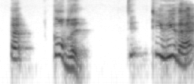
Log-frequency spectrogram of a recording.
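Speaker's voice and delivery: very high, stammering halfling voice. Voicing a halfling hearing ghost noises: voicing a halfling. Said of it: "Then they're kinda, like, looking around, like".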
